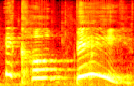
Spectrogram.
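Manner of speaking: high, loud disbelief; spluttering king. A narrator's reading. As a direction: cry out slowly in shocked disbelief. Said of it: "the king spluttered".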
